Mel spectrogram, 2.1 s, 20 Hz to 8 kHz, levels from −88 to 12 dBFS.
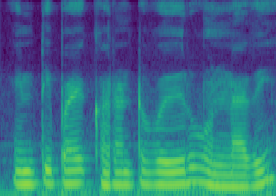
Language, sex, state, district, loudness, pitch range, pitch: Telugu, male, Telangana, Mahabubabad, -12 LUFS, 140-155 Hz, 145 Hz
